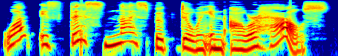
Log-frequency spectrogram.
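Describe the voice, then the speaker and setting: Woman putting on a shrill, outraged mother witch. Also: sing-song, extremely slow, fairly bright tone, dry recording, highs cut off, full character voice. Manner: screeching, scolding, dramatic.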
